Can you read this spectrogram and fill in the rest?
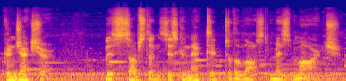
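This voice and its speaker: A man voicing a courteous robot gentleman scholar in a video game, speaking formally and precisely. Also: low voice, animated, a little slow. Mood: calm, precise. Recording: loud music under the voice.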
